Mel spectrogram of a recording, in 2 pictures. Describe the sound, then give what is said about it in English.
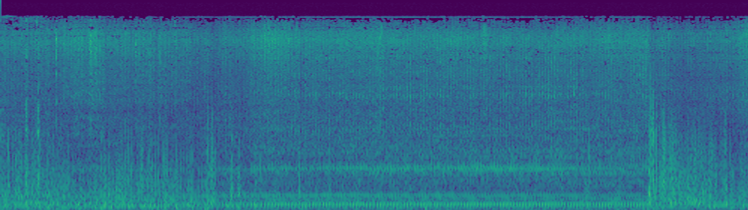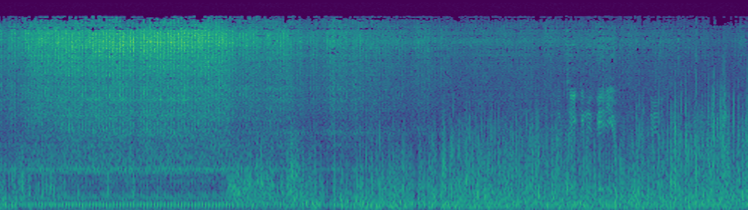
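A borrowed motorcycle's engine drones steadily with shifting pitch while heavy wind buffets the microphone, a continuous roar of riding at speed along the hospital road towards Yali General Hospital. “So we're riding a motorcycle.”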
